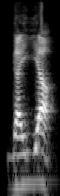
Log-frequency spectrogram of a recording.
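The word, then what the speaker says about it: Gaia: जो है होल का गैया गैया ठीक हैय इसको इस तरीके से प्रोनाउंस करते हैं जैसे गाय गाय की तरह गैया ठीक है तो आप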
